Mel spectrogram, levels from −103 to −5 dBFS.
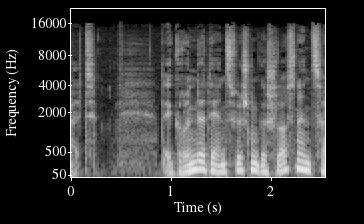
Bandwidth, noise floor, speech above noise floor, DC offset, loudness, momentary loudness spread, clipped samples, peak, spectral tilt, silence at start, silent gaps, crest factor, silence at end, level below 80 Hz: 16.5 kHz; -45 dBFS; 25 dB; under 0.1%; -22 LUFS; 21 LU; under 0.1%; -8 dBFS; -5 dB/octave; 0 s; none; 14 dB; 0 s; -48 dBFS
